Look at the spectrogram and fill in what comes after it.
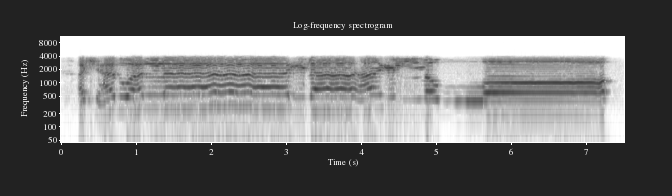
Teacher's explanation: اللہ کے آخر میں ایک ہا ہے، اس ہا کا بھی اظہار ہونا چاہیے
